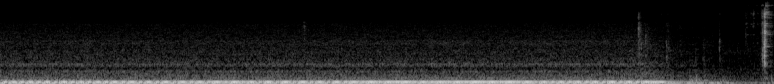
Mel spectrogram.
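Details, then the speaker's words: Grand Wagoneer with a Hemi V8 swap, idling after a new EGR tube O-ring replaced a torn one (suspected vacuum leak): deep, fairly even rumble with a faint lope, then shutdown; it sounds much better but still sets a multi-cylinder misfire code. "still showing a misfire but that sounds that engine sounds way better so whatever it is not bad okay so just showed us multi-cylinder misfire code which is kind of a bummer"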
